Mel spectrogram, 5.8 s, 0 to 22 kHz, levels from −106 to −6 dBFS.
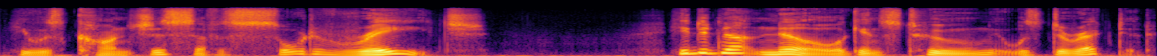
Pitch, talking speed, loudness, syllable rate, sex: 120 Hz, 175 wpm, -20 LUFS, 4.4 syllables/s, male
